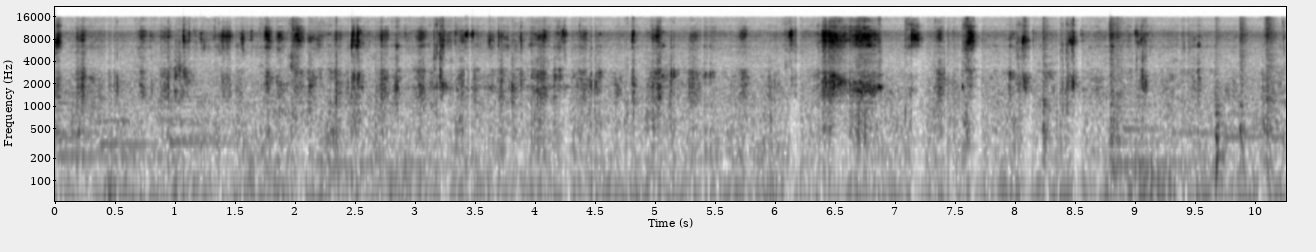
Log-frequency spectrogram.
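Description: Close-miked eating: wet chewing and biting of mouthfuls of rice and curry eaten by hand, with a steady run of small clicks and crackles and a louder bite about six seconds in.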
